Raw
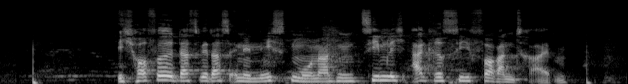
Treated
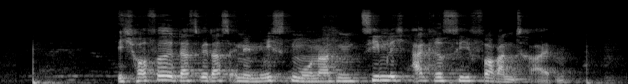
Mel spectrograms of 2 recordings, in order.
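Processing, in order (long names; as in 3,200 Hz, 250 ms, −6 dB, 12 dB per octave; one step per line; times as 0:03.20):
parametric band 10,000 Hz +12 dB 0.23 octaves
rectangular room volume 2,200 cubic metres, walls furnished, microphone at 0.88 metres
in parallel at −10.5 dB: soft clipping −16 dBFS, distortion −12 dB
on the sum: high-shelf EQ 4,500 Hz −5 dB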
